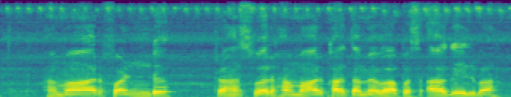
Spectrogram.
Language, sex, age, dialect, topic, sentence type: Bhojpuri, female, 31-35, Northern, banking, statement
